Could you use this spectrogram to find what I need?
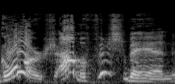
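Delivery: goofy cartoon voice, swinging high in pitch. Trying a voice for a fish man after failing at Donald, in a Goofy voice. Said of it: "That's goofy".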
